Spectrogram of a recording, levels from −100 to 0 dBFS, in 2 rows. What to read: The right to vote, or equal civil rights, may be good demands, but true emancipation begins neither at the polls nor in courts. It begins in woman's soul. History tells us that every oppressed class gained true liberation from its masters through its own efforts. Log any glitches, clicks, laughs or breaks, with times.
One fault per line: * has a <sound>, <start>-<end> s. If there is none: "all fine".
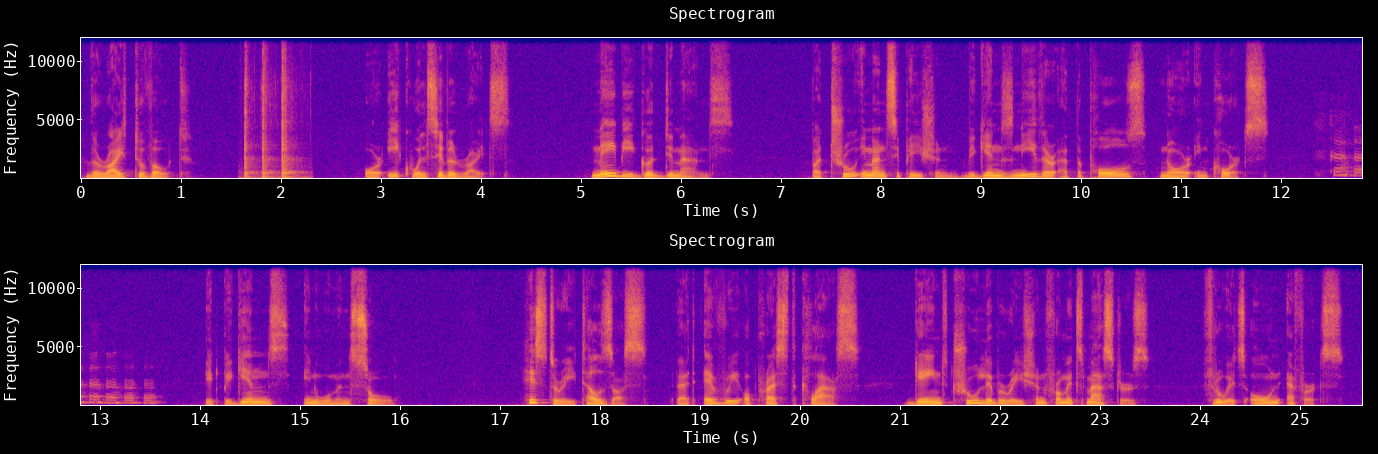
* has a tap, 1.6-2.3 s
* has a laugh, 12.3-13.7 s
